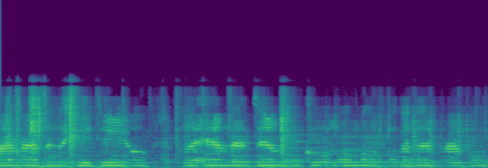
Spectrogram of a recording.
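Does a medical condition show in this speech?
Yes: brain injury.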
